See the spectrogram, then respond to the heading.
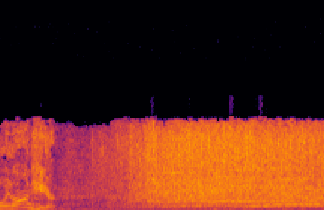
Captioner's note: cheers and applause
